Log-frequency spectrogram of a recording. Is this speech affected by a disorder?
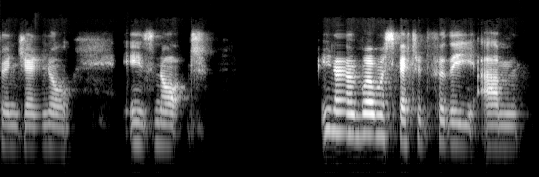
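Yes: cleft palate; spoke differently as child, lots of childhood speech therapy, c for communication skills in primary school.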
